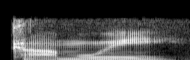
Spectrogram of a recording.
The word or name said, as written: Camuy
